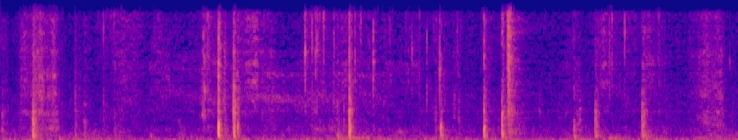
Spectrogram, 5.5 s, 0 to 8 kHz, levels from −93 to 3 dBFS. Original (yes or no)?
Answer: no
